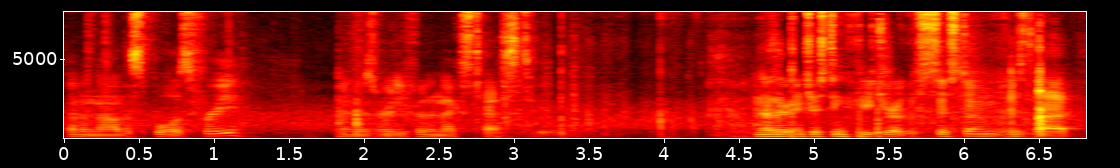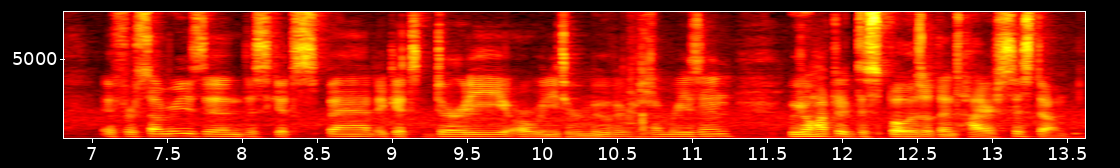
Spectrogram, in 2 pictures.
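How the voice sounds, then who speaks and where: A man's voice: mid-range voice, brisk, mellow, a little hiss or hum. A man giving a hands-on technical demonstration of a device in a methodical, explanatory manner. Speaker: engineer presenting a prototype device.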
